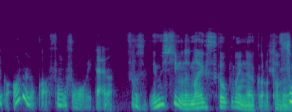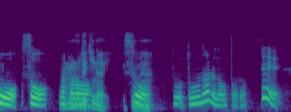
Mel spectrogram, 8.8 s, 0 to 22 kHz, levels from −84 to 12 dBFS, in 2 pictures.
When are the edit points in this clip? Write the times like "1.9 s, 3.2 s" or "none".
none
